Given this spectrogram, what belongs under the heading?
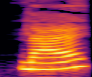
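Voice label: "nai", second tone, pinyin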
